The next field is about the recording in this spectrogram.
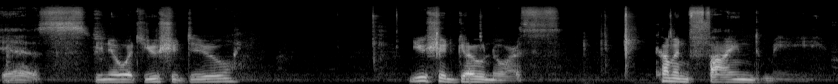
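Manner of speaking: low, deep, resonant voice. Narrator voices the voice the player hears, in a deep, resonant voice. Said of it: "as you hear this deep, resonant voice".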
